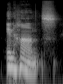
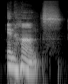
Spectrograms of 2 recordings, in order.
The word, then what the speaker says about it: enhance: question is this one enhance two syllables the stress is on the second syllable enhance so the first syllable is I in the second syllable is h a again that long a vowel sound n and S enhance enhance thank you very much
